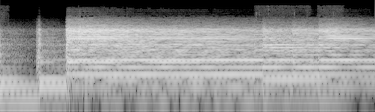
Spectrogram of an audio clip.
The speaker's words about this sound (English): you can play these open chords, uh, especially that E open chord, which is just like E's and B's and E's. It's kind of a huge power chord, and just start with a really big sound.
